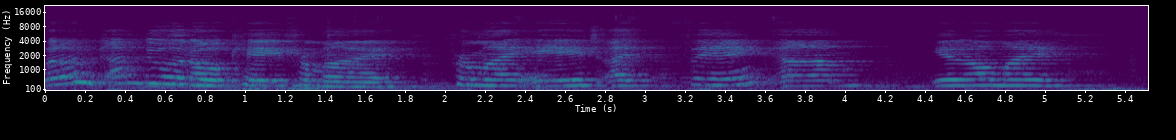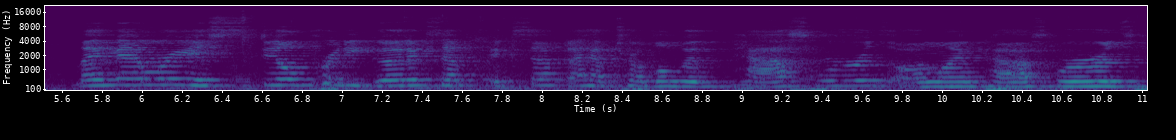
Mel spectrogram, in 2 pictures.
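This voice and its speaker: Against noticeable background noise and audible room echo, a woman with a high pitch speaks at a fairly slow pace with ordinary pitch variation. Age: 60s. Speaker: stand-up comedian. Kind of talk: stand-up.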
